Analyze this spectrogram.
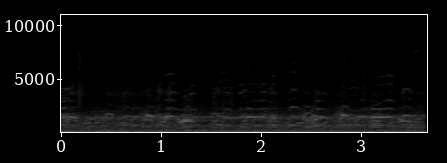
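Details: Geese moving to the fields over Farmington, Connecticut meadows: overlapping honks, somewhat softer, laid over a strong low-frequency rumble of background noise.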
